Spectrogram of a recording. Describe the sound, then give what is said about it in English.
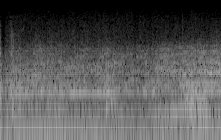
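A steady, droning hum of a distant airplane motor, low and continuous with a slightly rough, rumbling texture, holding an even loudness throughout with no voices. “Then, from the distance, came the hum of an airplane motor.”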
